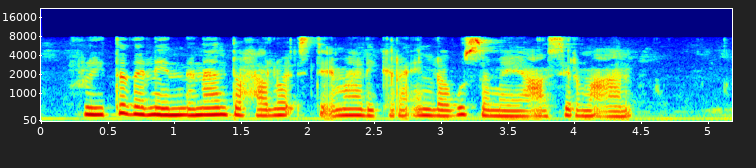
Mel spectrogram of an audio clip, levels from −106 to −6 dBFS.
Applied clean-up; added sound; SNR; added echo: none; none; none; none.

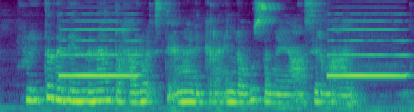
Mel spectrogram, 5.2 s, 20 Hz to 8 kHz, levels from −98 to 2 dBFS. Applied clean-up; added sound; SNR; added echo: none; Wind instrument, woodwind instrument; -2 dB; reverberation time 0.4 s.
